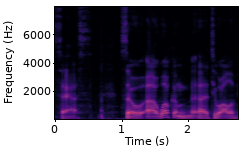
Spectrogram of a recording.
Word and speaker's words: SAS: sean berry from sas which i believe is pronounced sass so welcome to all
